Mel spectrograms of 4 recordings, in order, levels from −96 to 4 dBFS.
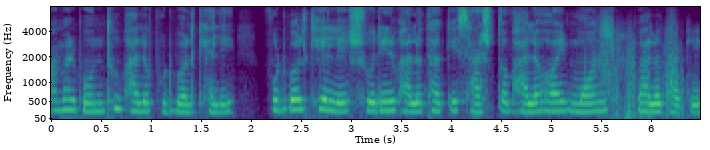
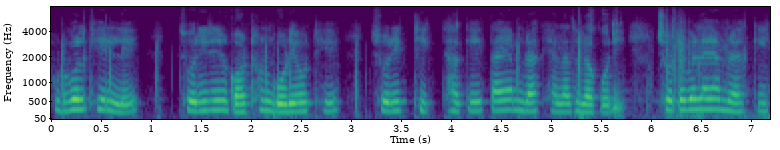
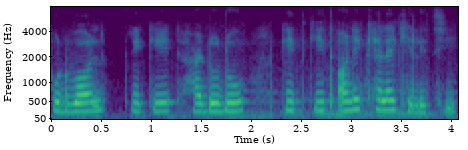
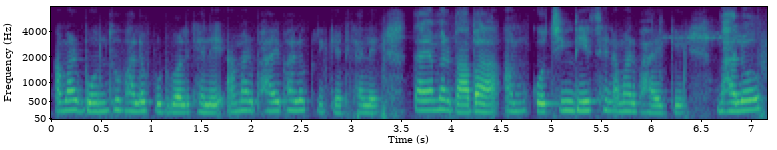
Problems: constant background noise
